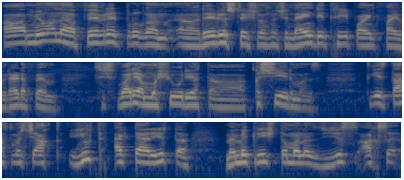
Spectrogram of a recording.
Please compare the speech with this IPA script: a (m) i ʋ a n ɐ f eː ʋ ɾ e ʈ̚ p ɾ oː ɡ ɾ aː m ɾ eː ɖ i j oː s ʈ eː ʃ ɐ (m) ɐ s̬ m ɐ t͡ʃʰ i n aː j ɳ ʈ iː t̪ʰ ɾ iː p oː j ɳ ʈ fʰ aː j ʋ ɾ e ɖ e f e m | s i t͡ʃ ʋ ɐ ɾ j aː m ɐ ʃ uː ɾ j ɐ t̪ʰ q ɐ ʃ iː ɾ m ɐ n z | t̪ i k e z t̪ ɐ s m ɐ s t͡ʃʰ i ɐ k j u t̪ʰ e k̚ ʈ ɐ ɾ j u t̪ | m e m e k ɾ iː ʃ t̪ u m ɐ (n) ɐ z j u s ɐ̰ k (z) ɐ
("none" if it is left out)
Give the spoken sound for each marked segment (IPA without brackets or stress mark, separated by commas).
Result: m, n, n, s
